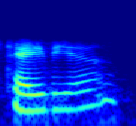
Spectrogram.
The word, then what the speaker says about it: Tavia: Hi, this is Tavia.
